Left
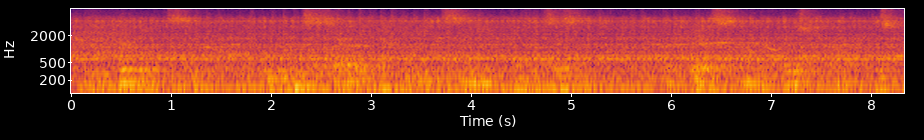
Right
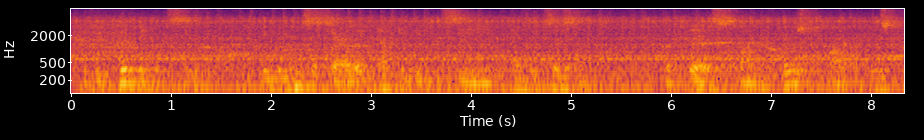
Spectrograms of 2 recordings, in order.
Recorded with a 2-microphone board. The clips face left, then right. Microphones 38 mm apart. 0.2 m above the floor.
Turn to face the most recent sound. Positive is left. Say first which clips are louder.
# right 5 dB
turn(degrees=-45)  # may be behind; listen again after turning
